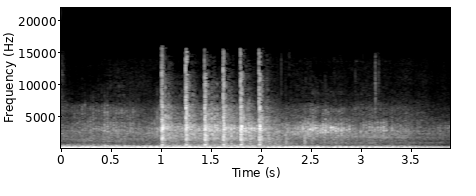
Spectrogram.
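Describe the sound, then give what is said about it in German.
Gunshots crack across a military training ground churned by tank tracks. A quick burst of sharp reports sits over a loud, steady low engine rumble that fades slightly at the end. “Schüsse hallen über eine von Panzerspuren durchfurchte Lichtung.”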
